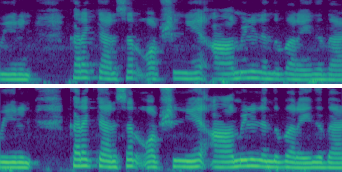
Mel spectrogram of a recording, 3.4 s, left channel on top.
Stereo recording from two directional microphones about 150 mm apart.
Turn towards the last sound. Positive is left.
turn(degrees=-35)  # may be behind; listen again after turning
